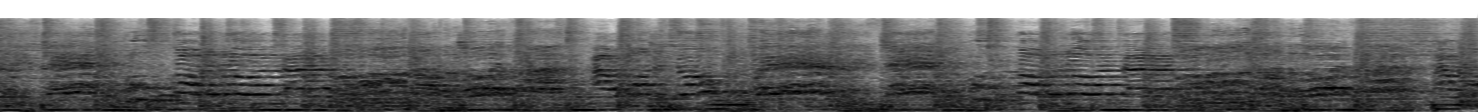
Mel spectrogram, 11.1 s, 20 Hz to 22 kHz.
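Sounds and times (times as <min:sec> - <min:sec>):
instrumental accompaniment with bass line: 0:00.0 - 0:11.0
women's vocal group singing gospel: 0:00.0 - 0:11.0.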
